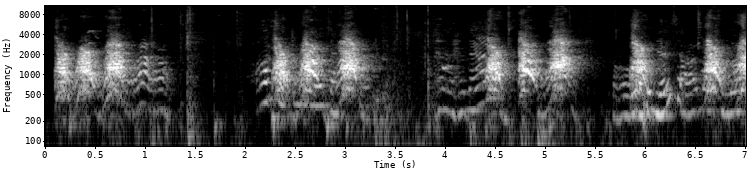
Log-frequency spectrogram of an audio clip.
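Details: Several Pomeranian puppies at play in winter snow, yapping in bouts of rapid high barks, about four busy clusters with brief quiet gaps between them.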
